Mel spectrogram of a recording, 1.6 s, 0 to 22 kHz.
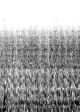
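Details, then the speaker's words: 1968 Dodge D100 Sweptline, premium gas, clutch down, quarter throttle: starter spins the engine steadily but it never catches; crank no-start from no fuel delivery, fuel line found hanging loose. "are we not getting fuel I don't know why we're not getting fuel"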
